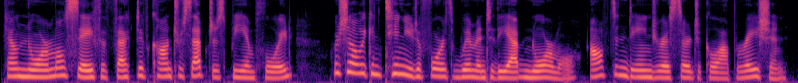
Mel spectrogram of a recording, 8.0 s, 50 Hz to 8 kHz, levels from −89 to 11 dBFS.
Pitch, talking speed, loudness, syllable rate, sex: 205 Hz, 160 wpm, -19 LUFS, 6.2 syllables/s, female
